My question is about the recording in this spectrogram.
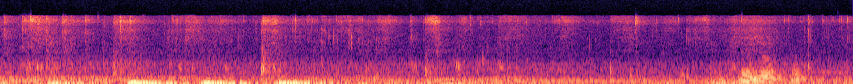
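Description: Corgi puppy gnawing on a raw chicken leg: irregular sharp clicking bites and wet chewing, the strongest about a second and two seconds in.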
